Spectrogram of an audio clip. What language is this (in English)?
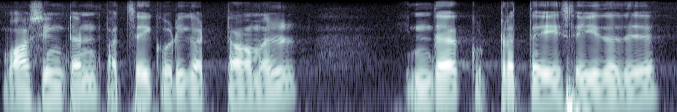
Tamil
